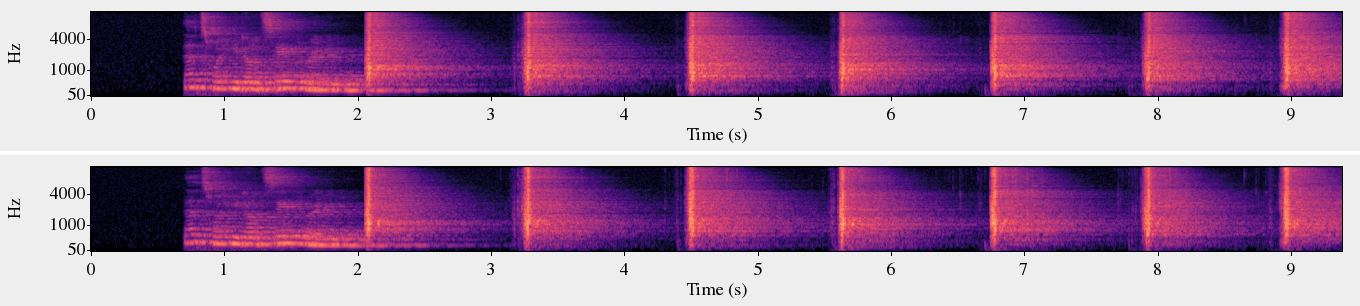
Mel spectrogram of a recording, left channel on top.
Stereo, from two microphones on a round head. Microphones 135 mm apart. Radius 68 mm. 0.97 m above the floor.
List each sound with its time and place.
0.7 s a woman speaking: 50° left (ahead or behind), 3 m
2.0 s a rattle: 40° right (ahead or behind), 0.5 m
